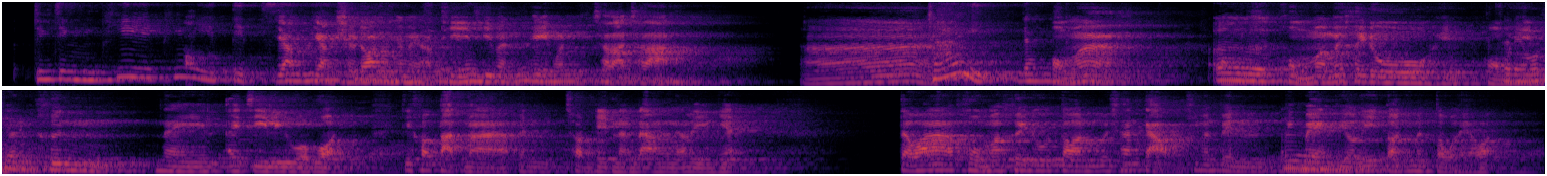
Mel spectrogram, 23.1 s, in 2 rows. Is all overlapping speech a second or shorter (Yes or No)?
No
